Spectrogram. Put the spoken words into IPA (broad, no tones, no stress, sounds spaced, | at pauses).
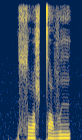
sˤ u ʃ tˤ ɪ v ɪ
